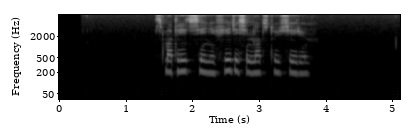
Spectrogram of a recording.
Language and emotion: Russian, neutral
